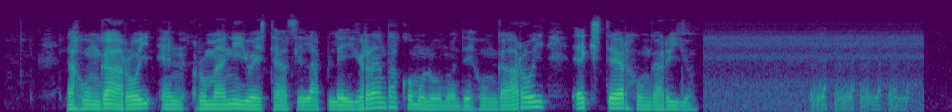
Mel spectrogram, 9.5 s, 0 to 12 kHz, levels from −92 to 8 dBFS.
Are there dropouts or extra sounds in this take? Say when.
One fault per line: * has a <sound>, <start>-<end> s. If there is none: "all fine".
* has a laugh, 8.1-9.1 s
